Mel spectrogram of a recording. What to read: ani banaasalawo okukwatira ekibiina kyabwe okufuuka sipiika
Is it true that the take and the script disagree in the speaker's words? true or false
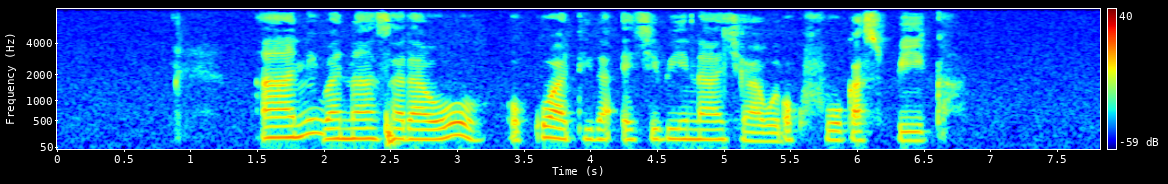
false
